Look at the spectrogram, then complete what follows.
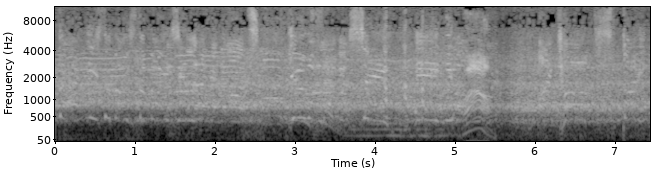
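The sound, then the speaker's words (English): A huge crowd at a darts world final overseas cheers and chants without pause, a dense, loud roar of many voices with shrill whoops and whistles rising above it, and a brief dip just past the midpoint. “That's the crowd. Yeah. So many people are there.”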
